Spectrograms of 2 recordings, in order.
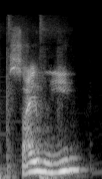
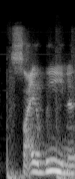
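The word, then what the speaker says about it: Cyllene: So the thing is that, and a lot of people have observed this, is that Silene greatly resembles the character of Cyrus, the villain, main villain of Diamond, Pearl, Platinum, and the leader of Team Galactic.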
